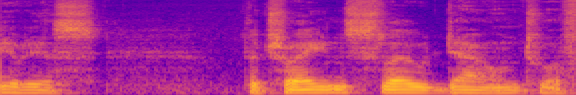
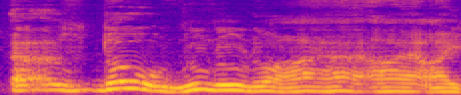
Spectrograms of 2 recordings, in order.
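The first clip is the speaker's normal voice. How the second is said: high, loud stammering no no no; flustered earnest denial; 8 semitones higher, 6 dB louder than usual. A narrator's reading. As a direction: insist in a panic, tripping over words. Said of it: "he assured her earnestly".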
